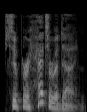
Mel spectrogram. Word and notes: superheterodyne: British English

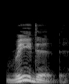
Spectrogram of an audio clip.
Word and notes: reeded: British English

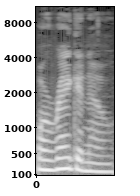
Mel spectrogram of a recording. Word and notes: oregano: American English

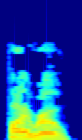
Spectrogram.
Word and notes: pyro-: British English

